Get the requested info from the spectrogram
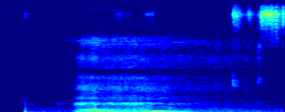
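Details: Cat snoring while asleep in a quiet indoor room; one low, rough, drawn-out snore rumbles for about two seconds, with faint clicks and rustles near the end.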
